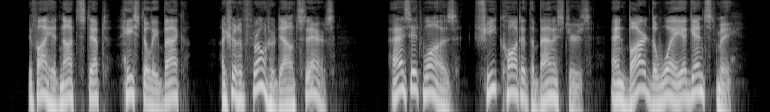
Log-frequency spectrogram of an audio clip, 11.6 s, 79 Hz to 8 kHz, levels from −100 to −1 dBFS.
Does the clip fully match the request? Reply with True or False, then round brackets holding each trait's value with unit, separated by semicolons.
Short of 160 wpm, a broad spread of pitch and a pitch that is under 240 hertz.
True (145 wpm; 7.5 semitones; 135 Hz)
